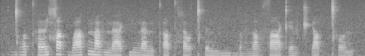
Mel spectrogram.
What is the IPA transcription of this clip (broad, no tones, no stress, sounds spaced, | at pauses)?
ɡ͡ǀ ɔ tʰ ɐ ɕ a tˤ b a tˤ n a v n a k i n a n tʼ ʊ tˤ ɬ ɔ ǀʰ ə n v i b ə v ðˤ i v sˤ a kʼ ɛ v t͡ʃʼ e tˤ ǀʰ ɔ n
